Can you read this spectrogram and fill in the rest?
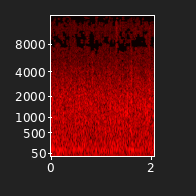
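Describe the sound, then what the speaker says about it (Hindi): Steady, dense rain pours down throughout a Hindi cartoon story, a constant close hiss of drops striking surfaces with no talking over it. "ये बारिश तो रुक ही नहीं रही।"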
